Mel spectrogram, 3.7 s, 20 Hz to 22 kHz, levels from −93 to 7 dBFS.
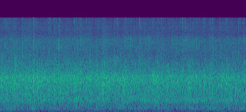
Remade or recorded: recorded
